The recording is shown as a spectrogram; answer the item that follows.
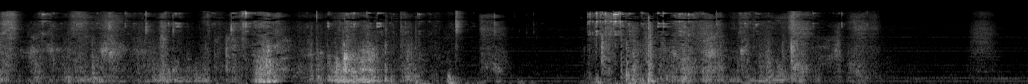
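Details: Dogs scuffling in a fight, with rough growling and snarling bursts in the first half and again from about six to nine seconds, broken by a quiet pause and ending almost silent.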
